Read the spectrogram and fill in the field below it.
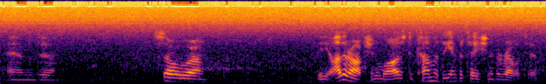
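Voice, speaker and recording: A man's speech with long, frequent pauses, big swings in loudness, and noticeable background noise. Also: ordinary pitch variation, fairly slow pace. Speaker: retiree. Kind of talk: interview answer, family recollection. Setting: home VHS recording, poor quality.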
